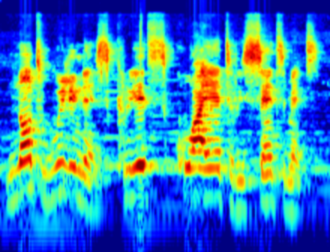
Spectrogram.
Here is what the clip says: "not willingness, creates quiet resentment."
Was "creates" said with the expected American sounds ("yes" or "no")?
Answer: yes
